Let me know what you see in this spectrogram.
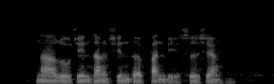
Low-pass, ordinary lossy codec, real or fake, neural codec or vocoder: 5.4 kHz; AAC, 48 kbps; real; none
